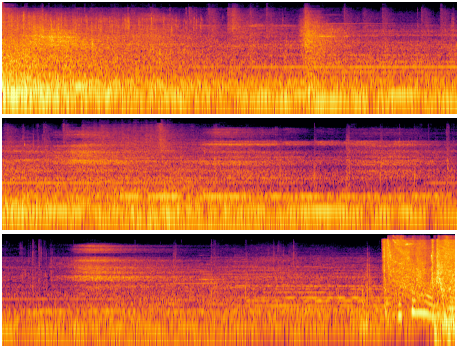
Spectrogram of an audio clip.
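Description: Incendio fire spell erupting in the Hogwarts Legacy video game, a loud rumbling burst of flame that roars continuously, with a sharp crackle near the end.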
